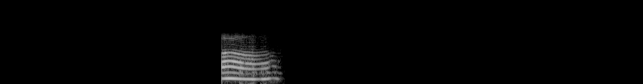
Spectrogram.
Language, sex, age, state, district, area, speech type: Dogri, female, 30-45, Jammu and Kashmir, Udhampur, rural, conversation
